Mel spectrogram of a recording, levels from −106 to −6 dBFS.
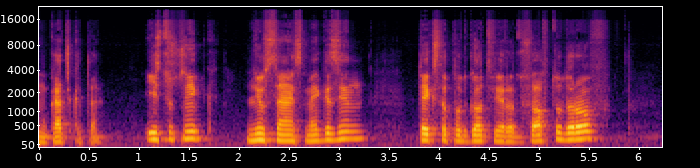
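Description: There are no technical faults in this speech clip to describe in time order.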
